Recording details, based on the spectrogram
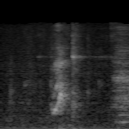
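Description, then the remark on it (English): A short burst of bubbling as air is blown into water, rising and fading within about a second, with a softer gurgle following and faint background noise. “Very relaxing blow bubbles, isn't it?”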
